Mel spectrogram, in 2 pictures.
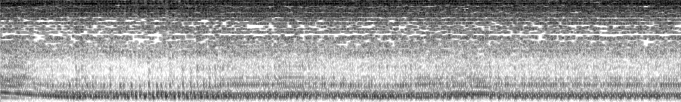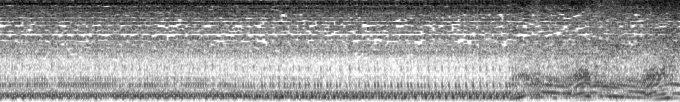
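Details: Mini chainsaw that was hard to start, after repair: small two-stroke buzzes at a steady high pitch, then revs cleanly up and down; running smoothly and healthy.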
